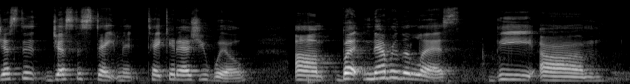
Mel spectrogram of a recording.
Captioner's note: sounding gavel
